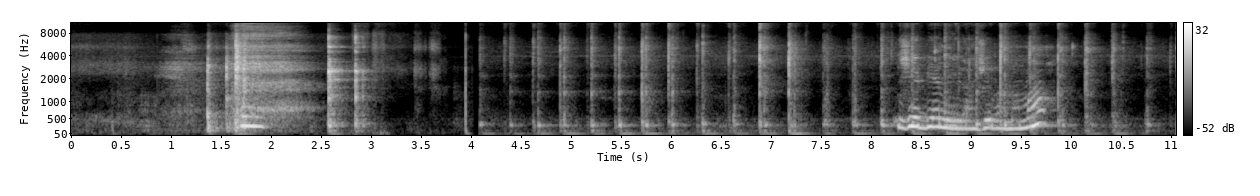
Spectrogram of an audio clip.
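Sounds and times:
whisk clicking against bowl: 0:04.1 - 0:11.0.

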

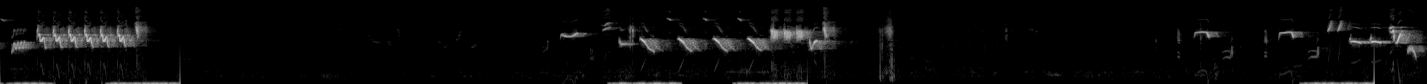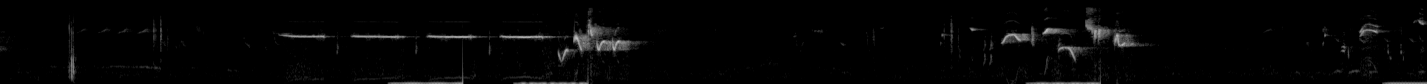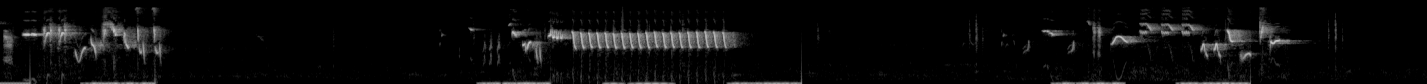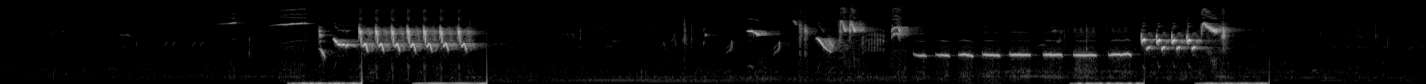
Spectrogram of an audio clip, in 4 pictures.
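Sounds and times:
songbird chirping and whistling: 0:00.0 - 0:01.8, 0:05.4 - 0:08.5, 0:11.8 - 0:14.4, 0:15.0 - 0:20.8, 0:23.7 - 0:25.8, 0:27.5 - 0:30.3, 0:33.0 - 0:36.3, 0:38.2 - 0:41.7, 0:44.0 - 0:47.7, 0:48.4 - 0:55.5.

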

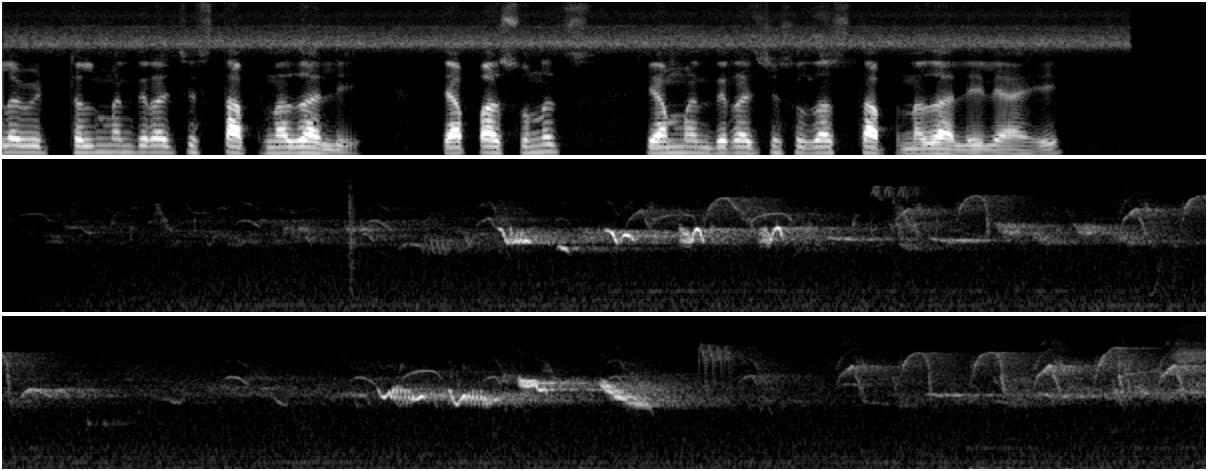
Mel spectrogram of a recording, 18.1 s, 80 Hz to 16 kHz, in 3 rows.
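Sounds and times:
chorus of birds chirping: 0:05.2 - 0:18.0.

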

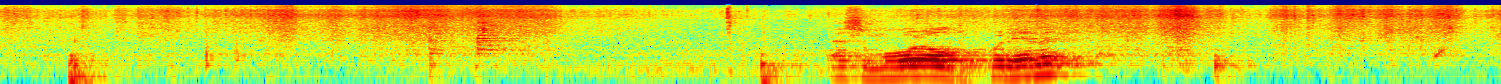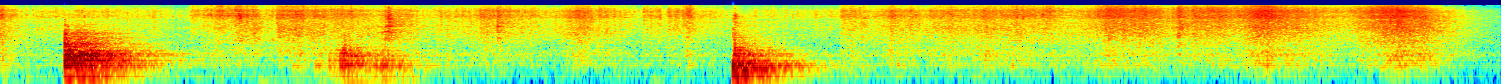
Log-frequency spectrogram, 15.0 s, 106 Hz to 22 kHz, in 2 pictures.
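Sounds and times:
plastic bag rustling: 0:00.0 - 0:15.0
cans knocking on a workbench: 0:07.8 - 0:08.3, 0:11.2 - 0:11.6.

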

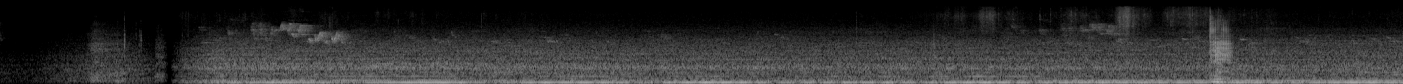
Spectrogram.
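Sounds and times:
birds chirping: 0:02.0 - 0:05.7, 0:08.6 - 0:14.0.

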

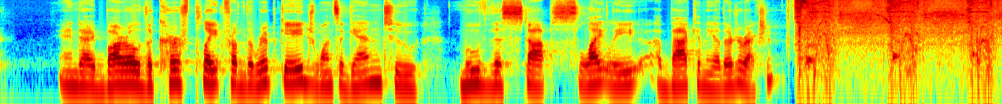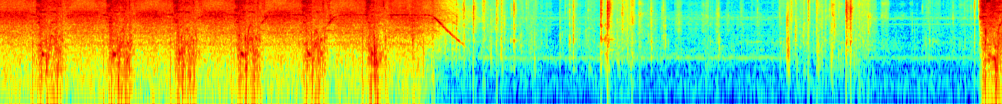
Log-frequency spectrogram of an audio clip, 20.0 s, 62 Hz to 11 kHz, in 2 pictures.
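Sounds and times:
circular saw cutting plywood: 0:07.9 - 0:14.7, 0:19.8 - 0:20.0
saw blade spinning down: 0:07.9 - 0:14.8, 0:19.8 - 0:20.0.

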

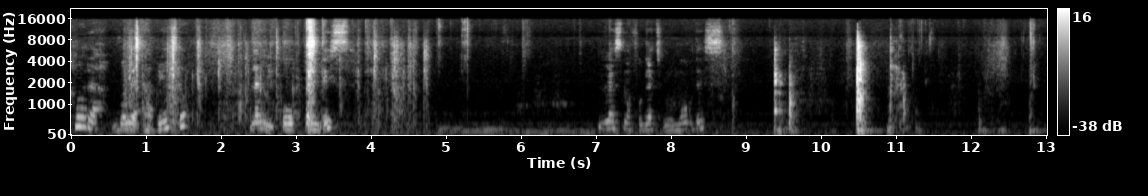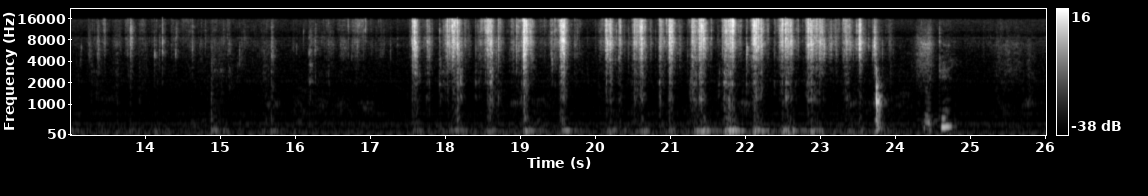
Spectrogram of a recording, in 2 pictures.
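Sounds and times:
knock on cutting board: 0:09.4 - 0:09.8
knife scraping fish scales: 0:15.7 - 0:23.7.

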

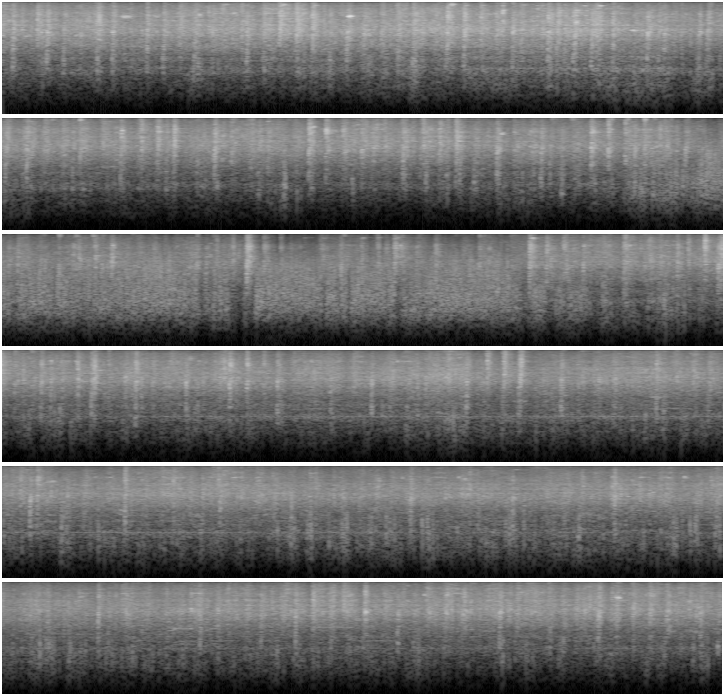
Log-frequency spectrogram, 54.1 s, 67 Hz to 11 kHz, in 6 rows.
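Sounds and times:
rail clacks: 0:00.0 - 0:54.0
train wheels rumbling on rails: 0:00.0 - 0:54.0.

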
